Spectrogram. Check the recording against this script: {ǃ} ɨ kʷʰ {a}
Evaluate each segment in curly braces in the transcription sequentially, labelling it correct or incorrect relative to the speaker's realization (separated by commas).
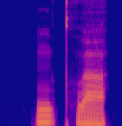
incorrect, correct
